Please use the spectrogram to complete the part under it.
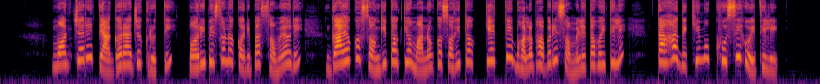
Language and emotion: Odia, happy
